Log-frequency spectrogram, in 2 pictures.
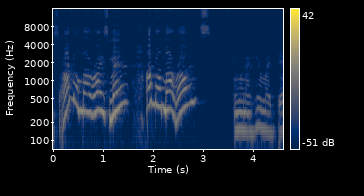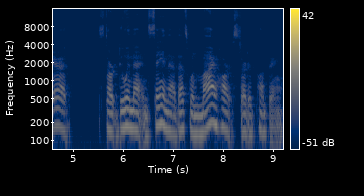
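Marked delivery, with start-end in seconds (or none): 0.2-3.2 very high, loud voice, jumped up an octave. Retelling the speaker's dad answering a man at the door, Dennis's voice up an octave. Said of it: "my dad's voice go up an octave".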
